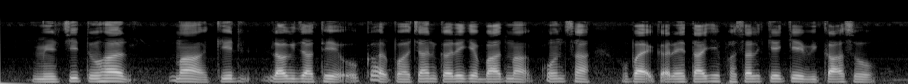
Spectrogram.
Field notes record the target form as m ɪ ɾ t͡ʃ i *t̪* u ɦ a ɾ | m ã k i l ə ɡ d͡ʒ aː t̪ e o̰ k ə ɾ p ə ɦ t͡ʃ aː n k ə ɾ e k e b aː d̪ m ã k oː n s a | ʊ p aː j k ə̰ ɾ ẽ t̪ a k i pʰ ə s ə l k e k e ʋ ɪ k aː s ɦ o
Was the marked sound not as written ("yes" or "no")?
no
